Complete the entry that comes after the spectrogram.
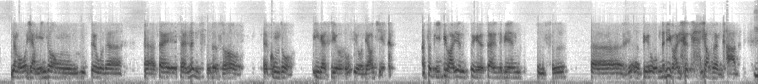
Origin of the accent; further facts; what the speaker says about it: Taiwan; 我是本省人，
